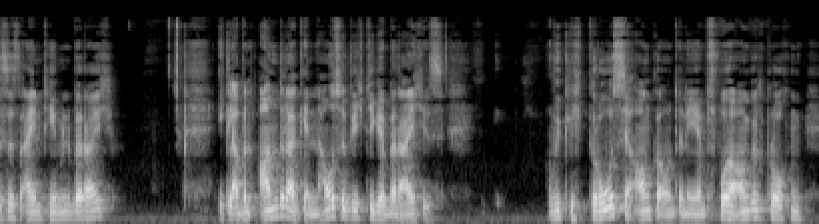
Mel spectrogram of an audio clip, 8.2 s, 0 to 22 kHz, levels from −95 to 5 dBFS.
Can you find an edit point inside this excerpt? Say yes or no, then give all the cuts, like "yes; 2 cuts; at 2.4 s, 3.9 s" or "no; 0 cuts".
no; 0 cuts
